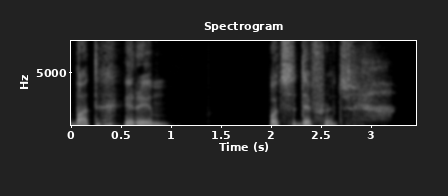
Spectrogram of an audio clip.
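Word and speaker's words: Qırım: The letter Q has to be pronounced like k, k. Ah, It's like K sound, but like from the back part of your tongue, like close to the throat.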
